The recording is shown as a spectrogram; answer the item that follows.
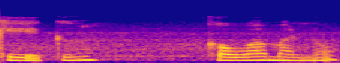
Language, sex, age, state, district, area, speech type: Telugu, female, 45-60, Andhra Pradesh, Kurnool, rural, spontaneous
